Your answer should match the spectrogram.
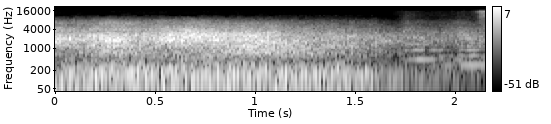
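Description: Jet airliner engine noise, a steady rushing sound that fades near the end.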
